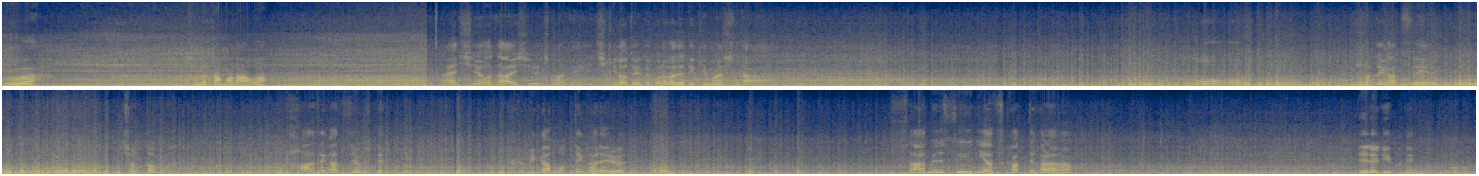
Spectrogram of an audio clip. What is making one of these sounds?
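A motorcycle engine drones steadily at speed.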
